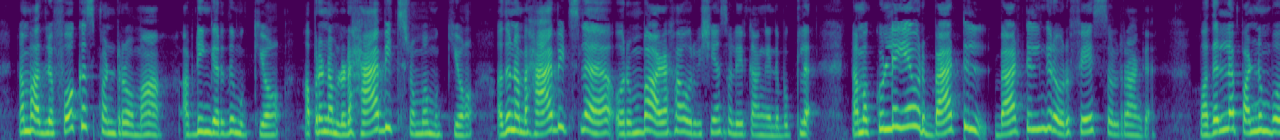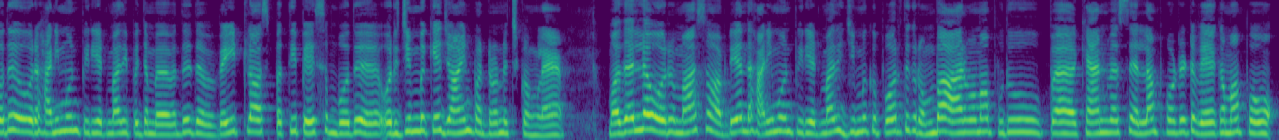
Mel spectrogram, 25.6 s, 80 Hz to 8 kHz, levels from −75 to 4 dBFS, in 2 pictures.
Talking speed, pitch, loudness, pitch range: 150 wpm, 245 Hz, -14 LUFS, 230-270 Hz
